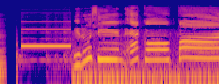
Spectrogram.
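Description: The background music cuts out and a single steady electronic beep sounds for about a second. Then a high-pitched voice follows in drawn-out, rising and held syllables, an edited-in sound effect at a scene change.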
